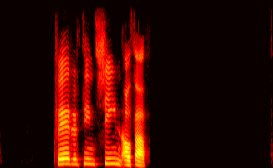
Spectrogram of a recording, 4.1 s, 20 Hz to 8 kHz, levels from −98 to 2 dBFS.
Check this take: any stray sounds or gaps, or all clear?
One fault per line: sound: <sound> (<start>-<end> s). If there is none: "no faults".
no faults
